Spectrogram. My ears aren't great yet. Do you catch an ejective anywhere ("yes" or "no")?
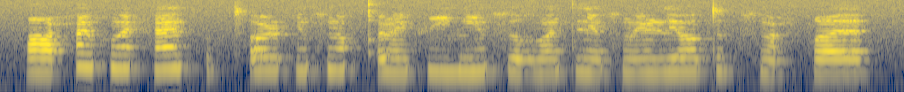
yes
